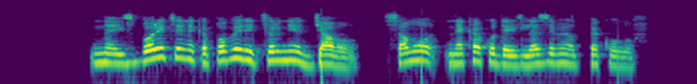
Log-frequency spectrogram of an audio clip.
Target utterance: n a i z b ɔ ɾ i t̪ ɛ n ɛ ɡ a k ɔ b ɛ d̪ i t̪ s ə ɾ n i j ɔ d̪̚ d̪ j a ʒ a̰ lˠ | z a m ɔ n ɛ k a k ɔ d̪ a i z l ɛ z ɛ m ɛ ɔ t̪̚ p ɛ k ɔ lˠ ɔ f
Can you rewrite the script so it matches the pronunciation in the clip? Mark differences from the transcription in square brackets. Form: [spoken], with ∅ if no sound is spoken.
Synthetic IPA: n a i z b ɔ ɾ i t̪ ɛ n ɛ [k] a [p] ɔ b ɛ d̪ i t̪ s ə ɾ n i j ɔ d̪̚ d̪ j a [v] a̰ lˠ | [s] a m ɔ n ɛ k a k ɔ d̪ a i z l ɛ z ɛ m ɛ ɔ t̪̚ p ɛ k ɔ lˠ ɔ f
